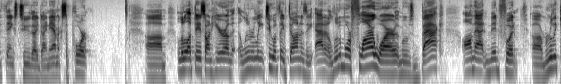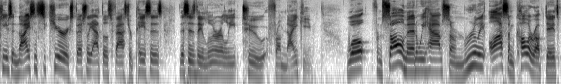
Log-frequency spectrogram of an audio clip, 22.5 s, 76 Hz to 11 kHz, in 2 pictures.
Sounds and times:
Speech: 0.0s - 1.9s, 2.9s - 17.5s, 18.2s - 22.4s.

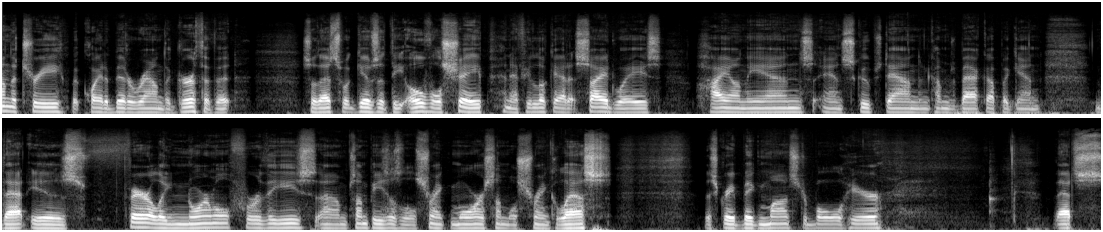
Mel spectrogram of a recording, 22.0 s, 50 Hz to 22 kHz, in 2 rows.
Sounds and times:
Speech: 0.0s - 2.4s, 3.0s - 17.1s, 18.0s - 19.9s, 21.5s - 21.9s.

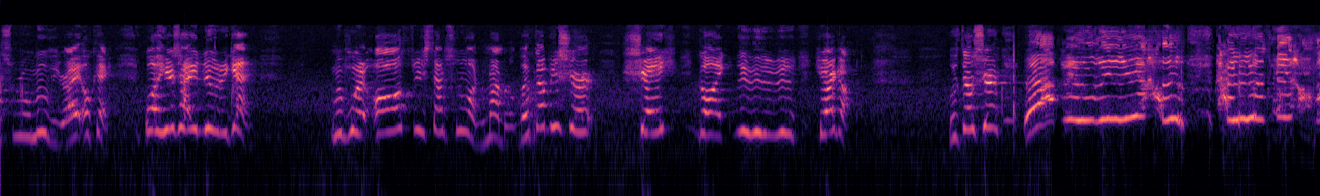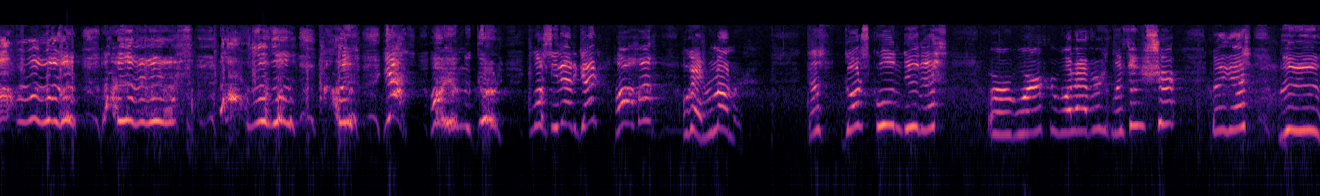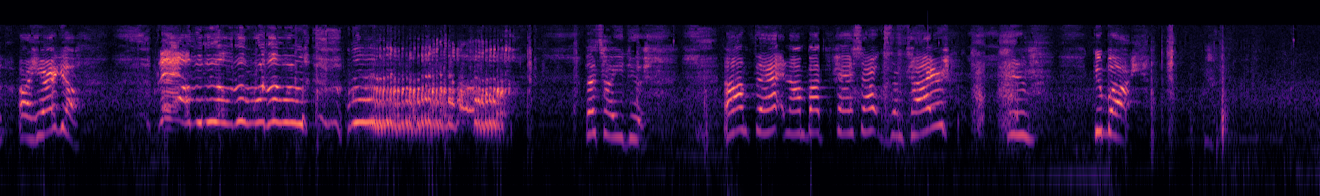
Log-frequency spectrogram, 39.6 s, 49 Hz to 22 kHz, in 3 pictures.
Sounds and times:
Speech: 0.0s - 2.6s, 3.3s - 8.6s, 9.5s - 15.0s, 15.7s - 20.7s, 21.3s - 27.2s, 28.0s - 29.5s, 32.2s - 32.9s, 33.6s - 35.9s, 37.4s - 37.9s.

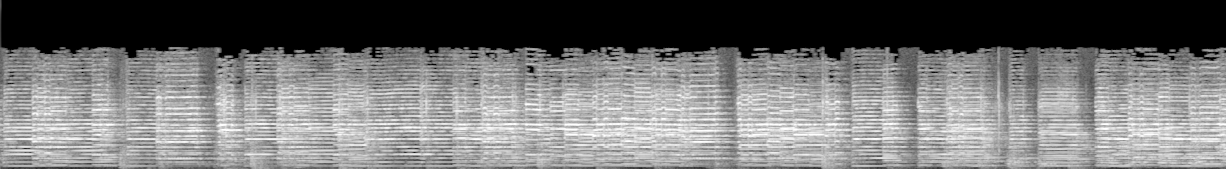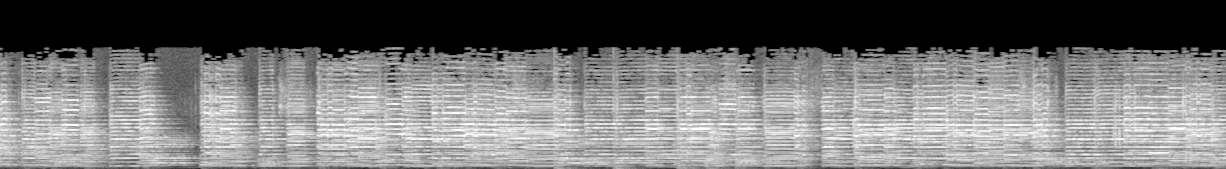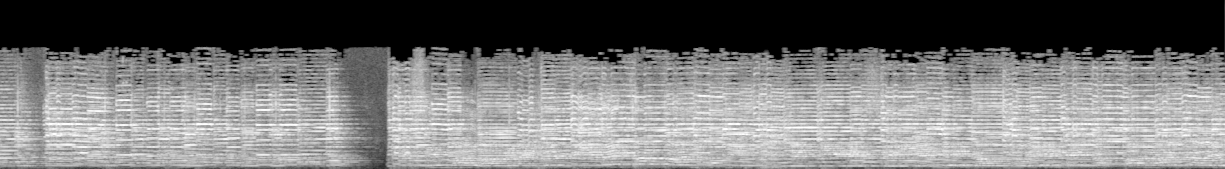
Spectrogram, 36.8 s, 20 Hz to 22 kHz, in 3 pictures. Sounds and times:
Music: 0.0s - 36.7s.

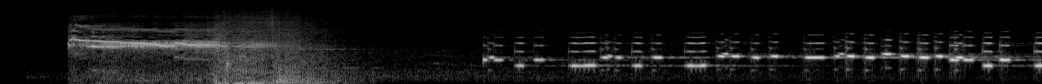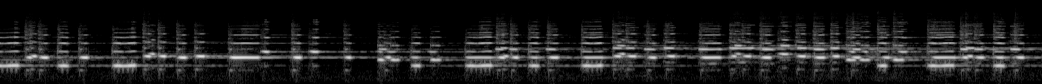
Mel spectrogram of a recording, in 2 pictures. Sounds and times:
Music: 4.8s - 20.8s.

